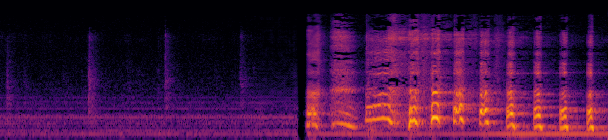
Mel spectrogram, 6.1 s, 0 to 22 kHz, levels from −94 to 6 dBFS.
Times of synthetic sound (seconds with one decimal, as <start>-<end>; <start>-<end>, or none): 2.6-3.2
